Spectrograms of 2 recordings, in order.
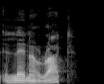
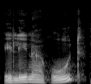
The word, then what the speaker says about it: Elena Ruth: Ich weiß diesmal auch, wie die Künstlerin wirklich ausgesprochen wird, weil ich nochmal nachgefragt habe. Ich dachte nämlich, sie heißt Elena Rudd. Falsch, Elena Ruth.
